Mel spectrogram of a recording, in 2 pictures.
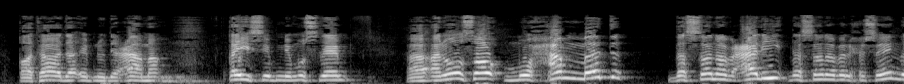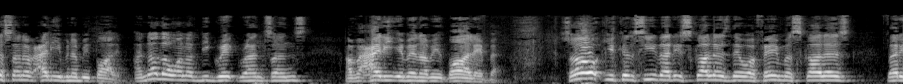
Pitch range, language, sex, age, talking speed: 180-225 Hz, English, male, 50-69, 165 wpm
